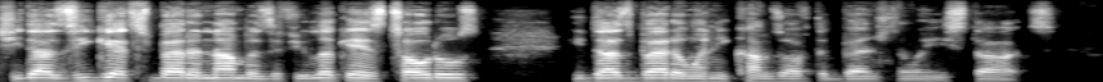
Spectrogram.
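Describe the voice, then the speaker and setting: At a fairly quick pace, a man with a West Indian accent talks at medium pitch in a monotone, flat way, recorded very cleanly with a silent background and a dry, close sound with no echo. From Flatbush, Brooklyn, New York, West Indian family. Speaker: fantasy sports analyst streamer. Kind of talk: live stream chat analysis. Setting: live stream reading chat. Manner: casual, hesitant with fillers.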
